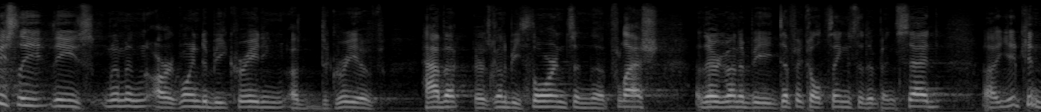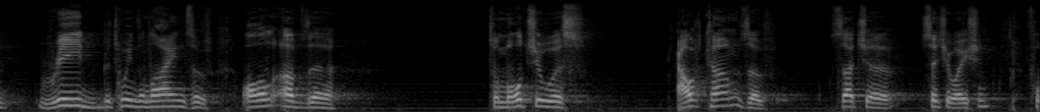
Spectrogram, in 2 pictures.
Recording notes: This is a sermon recorded live on 11/15/2020 during the evening service at the Lebanon Bible Fellowship Church in Lebanon, PA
